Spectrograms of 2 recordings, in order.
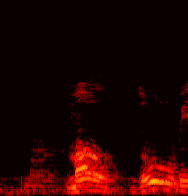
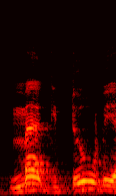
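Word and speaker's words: مغضوب: We have ghayrul maghdubi alayhim. There's a dod. Maghdubi alayhim. But what do we say? Magdubi alayhim. We get them all wrong, right? The ghayn is not correct, and neither is the dod, right?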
